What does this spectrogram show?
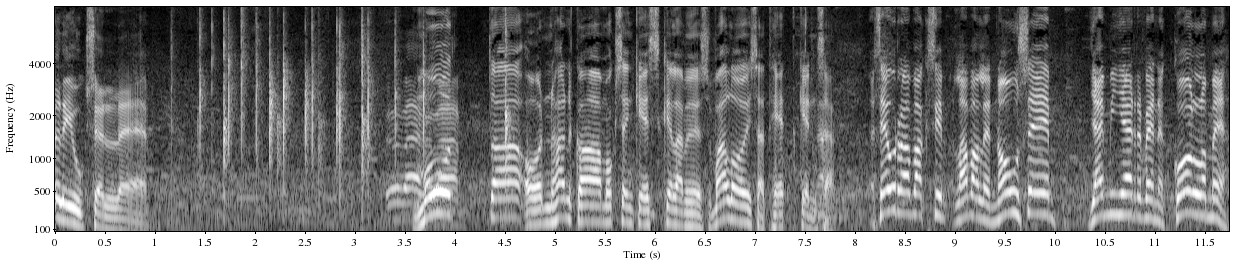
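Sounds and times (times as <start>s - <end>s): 
speech: 0.0s - 1.1s, 3.4s - 11.7s
scattered applause from a small audience at a Christmas party stage show: 0.8s - 4.7s.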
